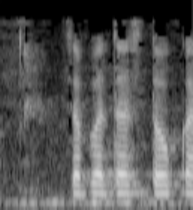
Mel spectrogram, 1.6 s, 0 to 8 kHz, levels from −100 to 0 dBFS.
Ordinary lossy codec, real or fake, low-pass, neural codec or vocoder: MP3, 24 kbps; real; 7.2 kHz; none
